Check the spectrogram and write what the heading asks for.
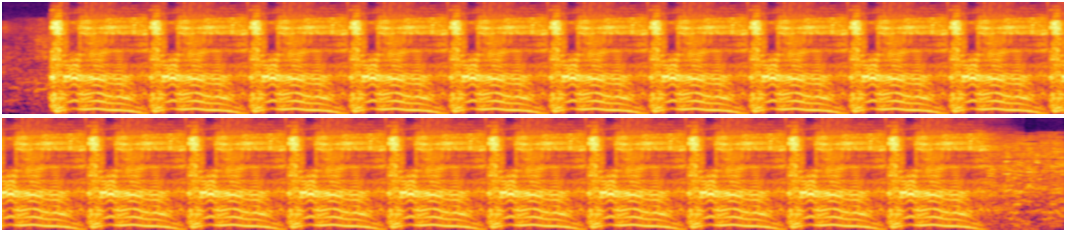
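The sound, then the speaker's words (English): A throat-clearing sound repeated over and over in a steady, rapid loop, each identical gravelly burst falling in pitch, continuous and loud for about ten seconds with no talking. “Hang on a sec, I gotta clear my throat.”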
